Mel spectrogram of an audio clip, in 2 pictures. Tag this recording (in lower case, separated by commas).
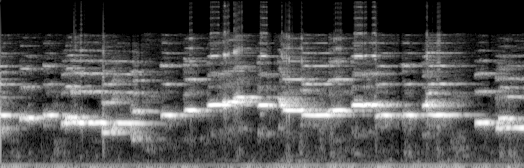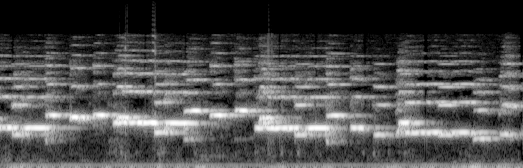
music, flute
